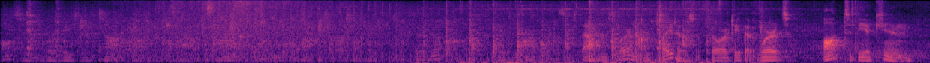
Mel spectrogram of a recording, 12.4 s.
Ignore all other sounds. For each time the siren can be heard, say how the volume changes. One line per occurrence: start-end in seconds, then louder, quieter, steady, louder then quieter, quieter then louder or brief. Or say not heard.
not heard.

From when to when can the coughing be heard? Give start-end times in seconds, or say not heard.
0.3-0.9, 8.8-9.3.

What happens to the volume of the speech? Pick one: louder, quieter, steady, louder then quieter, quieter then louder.
louder.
